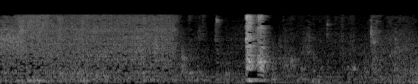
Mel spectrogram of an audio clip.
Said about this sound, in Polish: Tylko wstawię wodę na kawkę. Chyba się kawy napijemy.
